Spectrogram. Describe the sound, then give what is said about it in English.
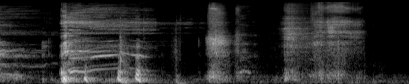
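Short throaty, voiced bursts like coughs or gulps, then two breathy, hissing slurps of someone sipping tea, fairly loud, with no talking. “I have a tea for anyone not listening.”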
